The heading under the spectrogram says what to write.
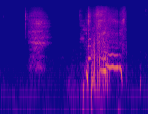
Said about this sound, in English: I'm going to sneeze. Bless you.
